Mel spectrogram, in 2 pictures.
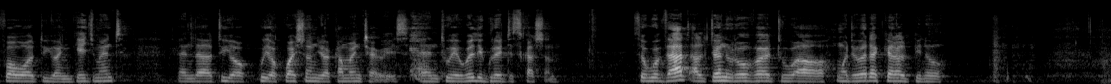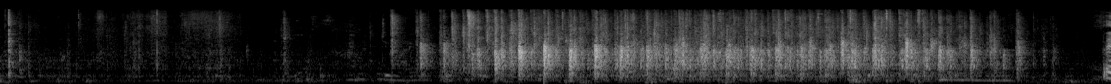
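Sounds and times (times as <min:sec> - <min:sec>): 
speech: 0:00.0 - 0:05.7, 0:06.3 - 0:10.1
audience applause: 0:15.1 - 0:21.8.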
